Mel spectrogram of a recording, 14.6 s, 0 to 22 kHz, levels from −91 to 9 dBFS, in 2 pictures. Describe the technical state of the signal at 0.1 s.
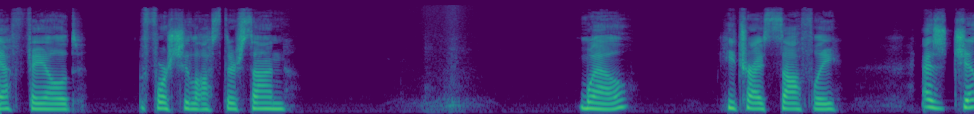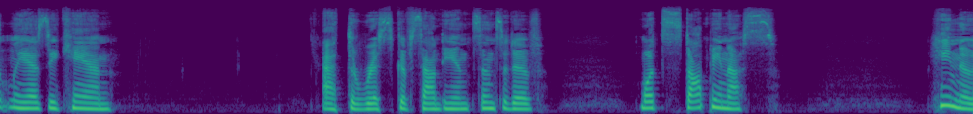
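The signal at 0.1 s is intact, with no fault present at that moment.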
